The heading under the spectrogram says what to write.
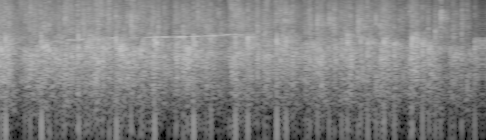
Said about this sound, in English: And so I want to publicly say thank you. And can we give them a round of applause? Yeah.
